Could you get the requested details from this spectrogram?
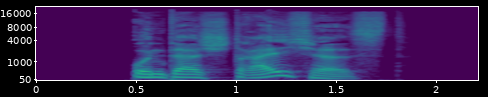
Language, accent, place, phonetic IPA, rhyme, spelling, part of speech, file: German, Germany, Berlin, [ˌʊntɐˈʃtʁaɪ̯çəst], -aɪ̯çəst, unterstreichest, verb, De-unterstreichest.ogg
- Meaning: second-person singular subjunctive I of unterstreichen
